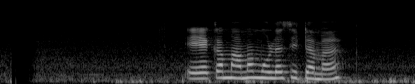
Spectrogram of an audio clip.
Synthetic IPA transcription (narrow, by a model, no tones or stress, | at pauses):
eːkəmaməmuləsiʈəmə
